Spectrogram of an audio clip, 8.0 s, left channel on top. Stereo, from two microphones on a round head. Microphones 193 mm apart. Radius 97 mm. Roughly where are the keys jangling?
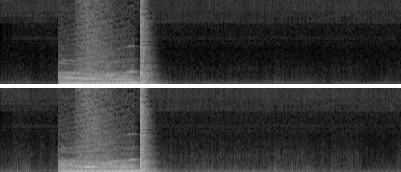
No keys jangling in this recording.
